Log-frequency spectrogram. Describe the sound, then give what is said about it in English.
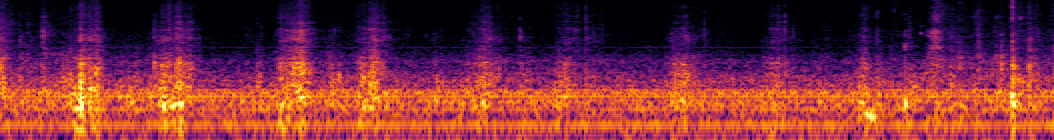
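Faint, steady crunching as someone chews a Fruit Loops-flavoured snack that may be slightly stale, with many soft, rhythmic bites repeating at a regular pace. “Does it taste like Fruit Loops? Yes, it tastes exactly like Fruit Loops. Might be a little stale, but...”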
